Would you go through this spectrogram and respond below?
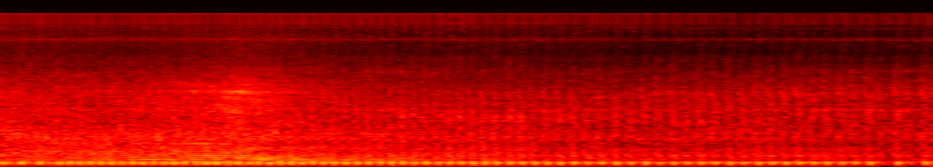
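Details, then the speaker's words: Yamaha Vixion single-cylinder motorcycle after repair, with the uni-track fixed. It revs steady and even with clean firing pulses and no knocks or rattles. Normal, healthy revving at stock performance. "Ini motor sudah siap grade setiap jalan dan performa sudah kita upayakan semaksimalnya"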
